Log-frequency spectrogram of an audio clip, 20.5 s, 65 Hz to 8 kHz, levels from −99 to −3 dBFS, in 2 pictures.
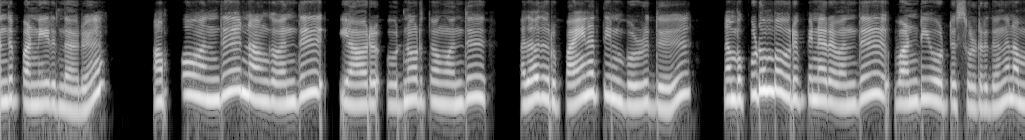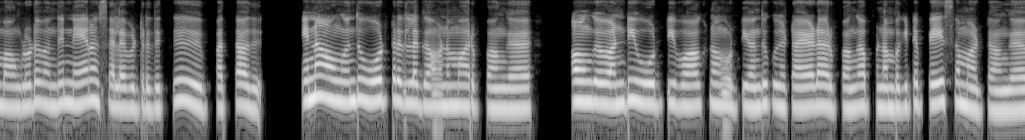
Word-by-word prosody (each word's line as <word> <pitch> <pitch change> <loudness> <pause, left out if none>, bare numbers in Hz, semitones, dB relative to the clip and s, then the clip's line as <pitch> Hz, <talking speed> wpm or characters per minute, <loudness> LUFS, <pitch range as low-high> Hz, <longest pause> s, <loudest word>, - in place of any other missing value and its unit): வந்து 250 +2 +2
பண்ணியிருந்தாரு. 220 -4 -1 0.7
அப்போ 310 +5 -7 0.2
வந்து 265 +4 +3 0.2
நாங்க 255 -3 +1
வந்து 245 +6 +2 0.4
யாரு 220 +1 0 0.2
உன்னொருத்தவங்க 240 0 -2
வந்து 240 +5 0 0.5
அதாவது 265 +5 +3
ஒரு 235 - -2
பயணத்தின் 285 +3 +3
பொழுது 215 -2 0 0.6
நம்ப 265 0 +4
குடும்ப 360 +2 +7
உறுப்பினர 260 -2 0
வந்து 225 +6 -1 0.3
வண்டி 245 +3 +1
ஓட்ட 225 -2 -3
சொல்றது 200 -1 -4
வந்து, 250 +5 0
நம்ம 225 -3 0
அவுங்களோட 210 +3 -2
வந்து 215 +1 -2
நேரம் 240 +1 0
செலவிட்றதுக்கு 195 +2 -4 0.4
பத்தாது. 200 0 -2 0.5
ஏன்னா 280 +3 +6
அவுங்க 255 -2 +2
வந்து 250 +2 +2
ஓட்டுறதில 250 -2 +1
கவனமா 215 0 0
இருப்பாங்க. 195 -1 -3 0.6
அவுங்க 245 -1 +4
வண்டி 230 +3 +1
ஓட்டி 225 0 -1
வாகனம் 215 +1 -1
ஓட்டி 200 +2 -5
வந்து 210 +3 -1
கொஞ்சம் 205 -2 -3
டயர்டா 205 +2 +1
இருப்பாங்க. 195 0 -4
அப்போ 205 0 -14
நம்ப 195 0 0
கிட்ட 205 +3 -4
பேச 235 +2 +2 0.2
மாட்டாங்க. 180 -2 -2
225 Hz, 140 wpm, -19 LUFS, 205-250 Hz, 0.7 s, குடும்ப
